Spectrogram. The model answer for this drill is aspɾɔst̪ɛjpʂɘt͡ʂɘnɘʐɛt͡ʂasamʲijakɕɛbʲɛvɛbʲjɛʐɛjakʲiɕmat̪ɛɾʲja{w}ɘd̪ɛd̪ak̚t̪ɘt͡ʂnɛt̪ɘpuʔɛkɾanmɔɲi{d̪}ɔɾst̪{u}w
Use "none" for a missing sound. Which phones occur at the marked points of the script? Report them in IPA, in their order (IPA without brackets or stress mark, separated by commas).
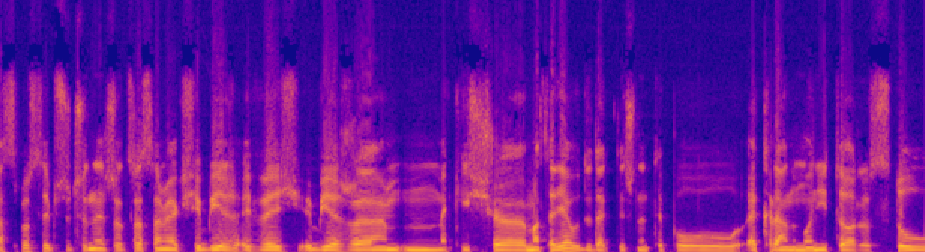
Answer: w, t̪, u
